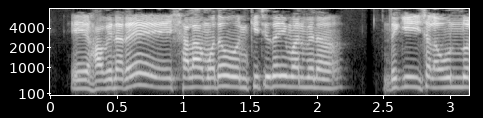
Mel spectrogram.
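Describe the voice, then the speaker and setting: Over background sound effects, a cartoonish character voice speaks squeaky and extremely high-pitched at a fairly quick pace. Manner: coarse, swears constantly.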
